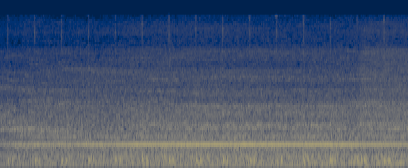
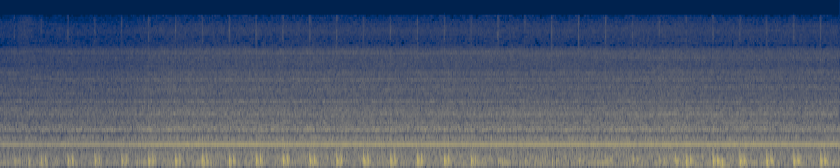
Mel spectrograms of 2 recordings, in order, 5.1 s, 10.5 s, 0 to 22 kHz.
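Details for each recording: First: Now have a super quiet fuel pump 👌 Second: Chinese 2kW 12V diesel heater in a VW Transporter T4 at full power: soft regular low thuds about three a second over a steady heater hum as the fuel dosing pump knocks against the boxing-in, before the quieting fix.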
